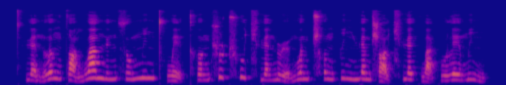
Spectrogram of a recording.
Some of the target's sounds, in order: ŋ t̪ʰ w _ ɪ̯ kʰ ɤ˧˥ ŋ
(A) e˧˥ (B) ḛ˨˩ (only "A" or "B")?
B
